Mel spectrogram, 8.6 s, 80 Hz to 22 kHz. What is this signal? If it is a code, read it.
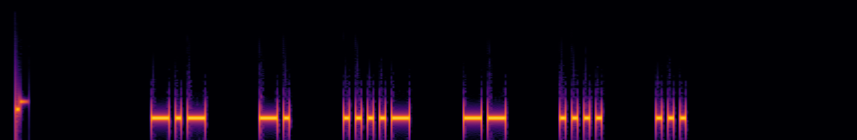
Morse code, heard as a keyed tone, about 20 wpm, spaced as for 11 wpm, 700 Hz. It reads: KN4MHS
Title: USA Call Signs - 6 Characters - 3x Character Spacing - 20wpm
